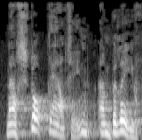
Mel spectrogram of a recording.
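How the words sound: It is said in an impatient, exasperated tone.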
